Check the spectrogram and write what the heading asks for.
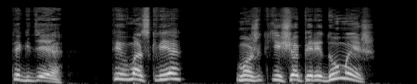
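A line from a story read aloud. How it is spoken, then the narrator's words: Shrill nervous tone. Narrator (Russian): ее визгливый нервный тон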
